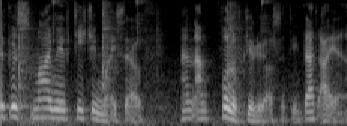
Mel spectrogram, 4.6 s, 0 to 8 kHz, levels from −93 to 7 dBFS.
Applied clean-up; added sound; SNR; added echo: none; Door; 18 dB; none.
